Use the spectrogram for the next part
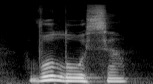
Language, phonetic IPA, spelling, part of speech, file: Ukrainian, [wɔˈɫɔsʲːɐ], волосся, noun, Uk-волосся.ogg
- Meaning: hair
